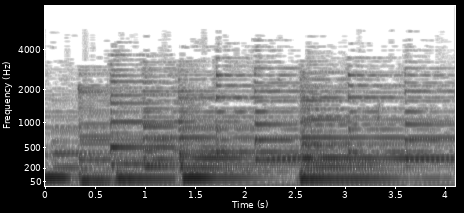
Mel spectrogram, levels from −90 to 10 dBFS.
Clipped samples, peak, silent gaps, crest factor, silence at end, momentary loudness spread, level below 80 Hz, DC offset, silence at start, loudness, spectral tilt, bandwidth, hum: under 0.1%; 0 dBFS; none; 12 dB; 0 s; 7 LU; -16 dBFS; 1%; 0 s; -13 LUFS; -14 dB/octave; 4.4 kHz; none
